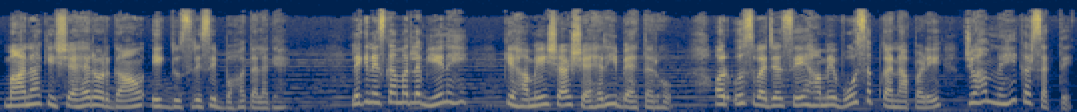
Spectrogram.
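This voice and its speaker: Sensible, exasperated elder sister for a cartoon moral tale woman performer, higher female voice, instructive and caring. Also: lively intonation, unhurried, faint music behind. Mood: advising. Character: sensible city-dwelling elder sister, scolding but caring. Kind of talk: animated moral story acting.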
